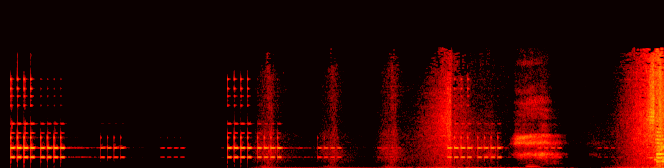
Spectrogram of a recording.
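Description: A phone alarm ringtone going off: rapid trains of short, high electronic beeps. It drops quieter for a second or two, then comes back loud about three seconds in, with a low rumble underneath from then on.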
